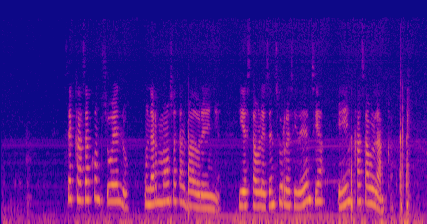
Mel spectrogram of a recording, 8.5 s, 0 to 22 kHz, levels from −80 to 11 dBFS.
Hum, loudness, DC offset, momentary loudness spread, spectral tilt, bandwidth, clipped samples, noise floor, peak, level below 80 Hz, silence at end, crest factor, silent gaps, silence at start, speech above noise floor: none; -21 LUFS; under 0.1%; 8 LU; -6.5 dB/octave; 16.5 kHz; under 0.1%; -45 dBFS; -2 dBFS; -40 dBFS; 0.05 s; 18 dB; none; 0.05 s; 26 dB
